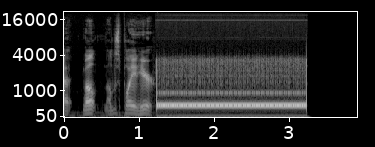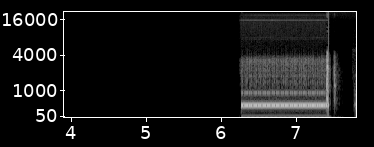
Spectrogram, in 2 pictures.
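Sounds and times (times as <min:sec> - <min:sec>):
speech: 0:00.0 - 0:01.4
steady electronic telephone tone: 0:01.2 - 0:03.3, 0:06.3 - 0:07.5.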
